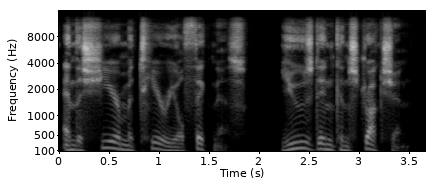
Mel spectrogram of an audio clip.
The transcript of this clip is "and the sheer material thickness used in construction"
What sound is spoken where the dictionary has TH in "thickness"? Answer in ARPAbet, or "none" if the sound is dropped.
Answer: TH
